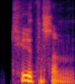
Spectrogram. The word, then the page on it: toothsome: American English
